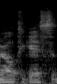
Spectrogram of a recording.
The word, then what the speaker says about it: Altergeist: And then Altergeist Manifestation, yeah, that's how you pronounce it. Normal trap, activated by targeting one Altergeist monster in your graveyard, special summon it in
